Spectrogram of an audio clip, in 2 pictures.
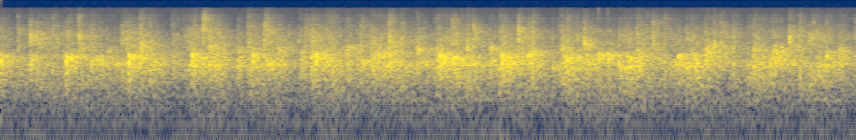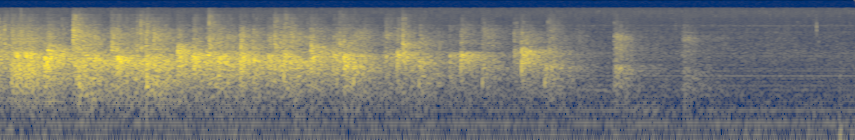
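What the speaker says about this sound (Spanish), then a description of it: "Denle un fuerte aplauso al Señor." A church congregation applauds during a sermon on self-control, giving a sustained, fairly loud burst of dense clapping that gradually thins and fades toward the end.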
